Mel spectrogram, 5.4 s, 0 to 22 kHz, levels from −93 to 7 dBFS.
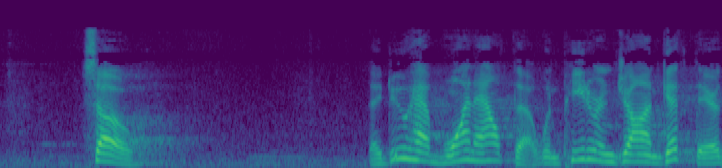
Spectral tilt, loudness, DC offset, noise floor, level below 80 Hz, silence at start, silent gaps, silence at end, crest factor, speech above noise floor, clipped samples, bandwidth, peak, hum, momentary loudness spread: -5 dB/octave; -29 LUFS; under 0.1%; -60 dBFS; -66 dBFS; 0.65 s; none; 0 s; 20 dB; 32 dB; under 0.1%; 10.5 kHz; -12 dBFS; none; 14 LU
